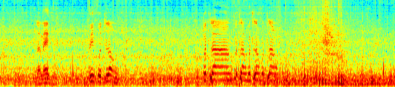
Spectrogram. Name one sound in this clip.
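Bicycle tyres roll on a paved road.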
